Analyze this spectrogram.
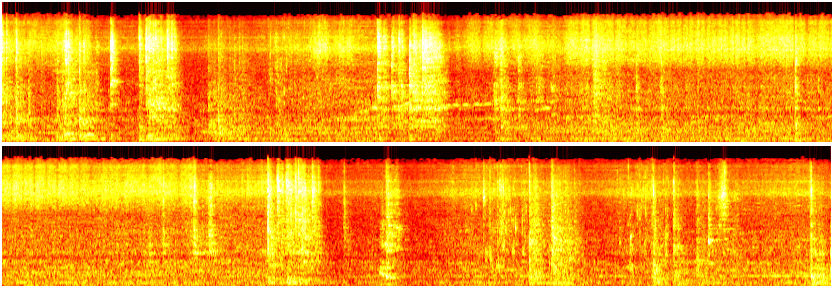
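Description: Dishes and pots clattering at a commercial kitchen sink, with a water spray hissing for several seconds in the middle, over a steady low hum of kitchen machinery.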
